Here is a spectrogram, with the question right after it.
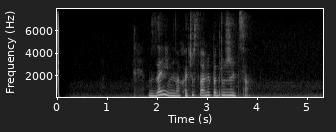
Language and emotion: Russian, neutral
